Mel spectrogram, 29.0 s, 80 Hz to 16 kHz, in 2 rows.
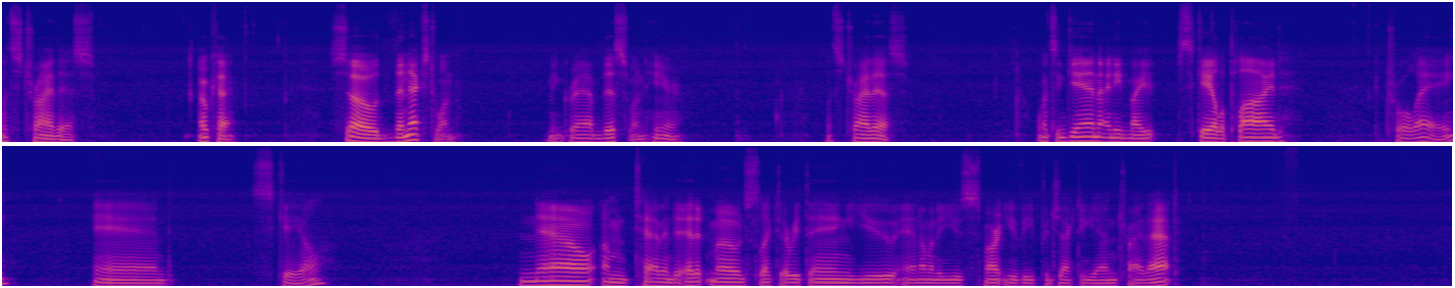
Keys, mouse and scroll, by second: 1.5-2.5 scroll, 2.5 ctrl+shift+Tab, 3.0 middle click, 5.6 click, 6.9 right click, 8.4 a, 9.4 middle click, 13.7 right click, 19.5 n, 20.3-20.9 scroll, 20.9 Tab, 22.0 a, 23.1 u.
